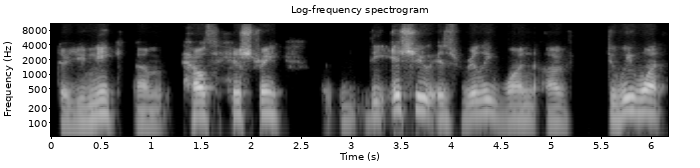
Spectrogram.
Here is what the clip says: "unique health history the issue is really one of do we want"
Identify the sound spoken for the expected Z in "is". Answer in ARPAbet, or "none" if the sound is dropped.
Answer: Z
